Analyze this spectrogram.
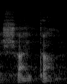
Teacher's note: Satan devient Satan avec palatalisation du S initial dû à la voyelle suivante devient Shaitan.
